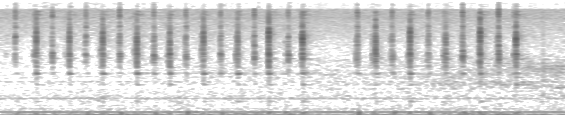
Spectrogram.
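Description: Fingers typing on a mechanical keyboard with Cherry MX Brown switches, quick irregular clacks in steady bursts, close and fairly soft over a low background hum, no voices.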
